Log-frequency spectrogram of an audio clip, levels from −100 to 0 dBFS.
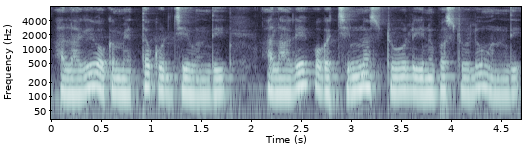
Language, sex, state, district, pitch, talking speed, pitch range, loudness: Telugu, male, Telangana, Hyderabad, 125 Hz, 155 wpm, 120-135 Hz, -18 LUFS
